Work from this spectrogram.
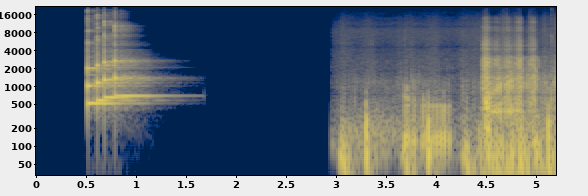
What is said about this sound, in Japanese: お腹鳴った。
